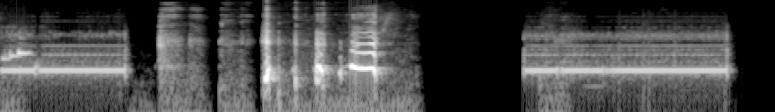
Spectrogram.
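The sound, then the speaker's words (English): Two long, steady phone ringing tones separated by a pause, loud, with short bursts of giggling laughter filling the gap between them; the call goes to voicemail. “I'll give it one more ring.”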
